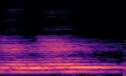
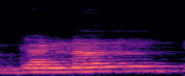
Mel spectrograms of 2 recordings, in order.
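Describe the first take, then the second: First: An 'i' vowel is said before the final t. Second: A nasal 'an' is said before the final t. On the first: The speaker calls it wrong. "ना कि गणत या गणित उच्चारण नहीं करना" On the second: The speaker calls it right. "गणंत उच्चारण करना है"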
